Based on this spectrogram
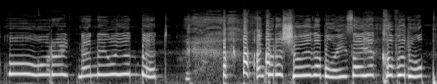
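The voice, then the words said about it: Exaggerated strong Welsh accent. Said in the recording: “Her first instinct was to speak Welsh to you ... And your accent got stronger. ... Oh, yeah. So much stronger.”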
